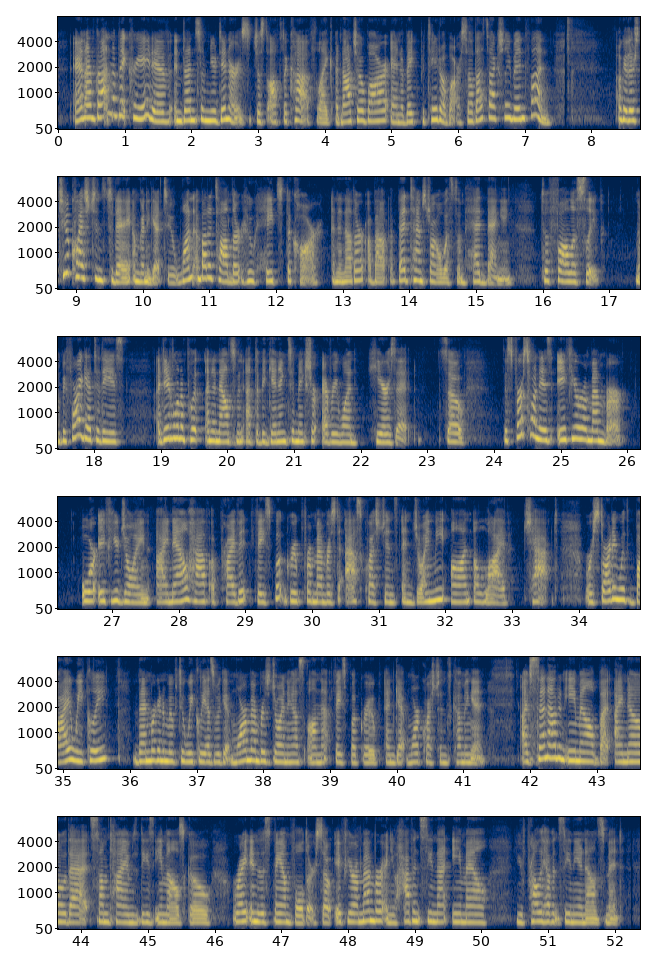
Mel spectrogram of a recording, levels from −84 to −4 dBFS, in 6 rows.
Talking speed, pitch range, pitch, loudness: 200 wpm, 225-280 Hz, 245 Hz, -21 LUFS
